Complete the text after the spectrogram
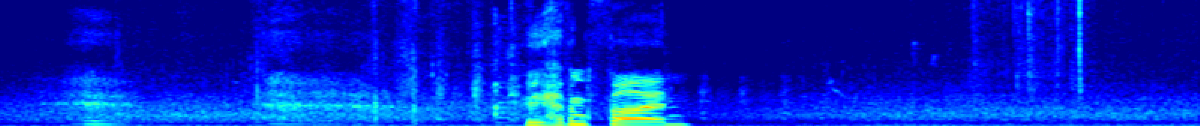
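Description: A dog pants close by.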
